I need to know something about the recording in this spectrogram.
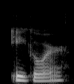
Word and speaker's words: Igor: Is this one Igor or is it supposed to be Wygor? Igor. I hear it too many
